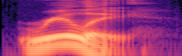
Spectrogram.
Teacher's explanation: If I say really with a flat voice, really, it sounds like I'm bored, like I don't care.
